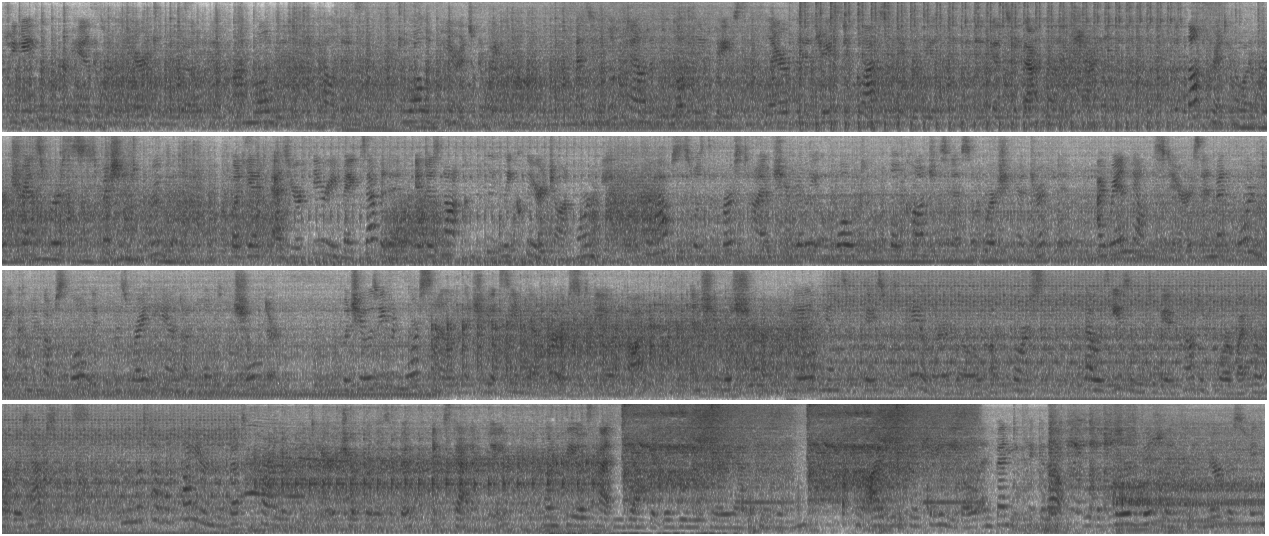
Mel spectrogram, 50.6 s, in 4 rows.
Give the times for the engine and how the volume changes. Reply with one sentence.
The engine can be heard from 3.3 to 50.5 s, at a steady volume.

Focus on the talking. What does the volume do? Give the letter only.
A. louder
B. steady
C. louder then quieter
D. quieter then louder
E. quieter
B.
